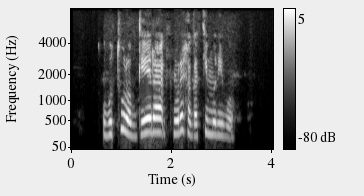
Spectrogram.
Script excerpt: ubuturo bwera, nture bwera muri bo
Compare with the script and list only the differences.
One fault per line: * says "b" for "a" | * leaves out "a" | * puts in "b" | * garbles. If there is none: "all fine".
* says "hagati" for "bwera"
